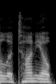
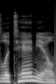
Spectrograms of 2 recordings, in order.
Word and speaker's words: Lataniel: Latan. She noticed he pronounced her name wrong, but didn't bother correcting him harshly. It's<unk> Lataniel, not L, but call me whatever you like.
